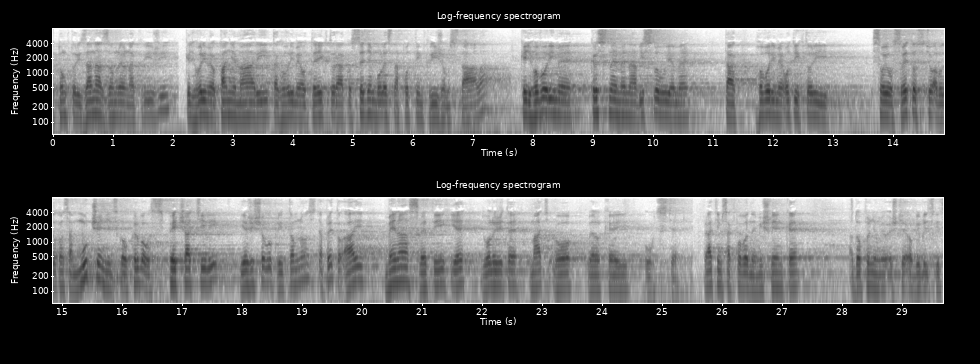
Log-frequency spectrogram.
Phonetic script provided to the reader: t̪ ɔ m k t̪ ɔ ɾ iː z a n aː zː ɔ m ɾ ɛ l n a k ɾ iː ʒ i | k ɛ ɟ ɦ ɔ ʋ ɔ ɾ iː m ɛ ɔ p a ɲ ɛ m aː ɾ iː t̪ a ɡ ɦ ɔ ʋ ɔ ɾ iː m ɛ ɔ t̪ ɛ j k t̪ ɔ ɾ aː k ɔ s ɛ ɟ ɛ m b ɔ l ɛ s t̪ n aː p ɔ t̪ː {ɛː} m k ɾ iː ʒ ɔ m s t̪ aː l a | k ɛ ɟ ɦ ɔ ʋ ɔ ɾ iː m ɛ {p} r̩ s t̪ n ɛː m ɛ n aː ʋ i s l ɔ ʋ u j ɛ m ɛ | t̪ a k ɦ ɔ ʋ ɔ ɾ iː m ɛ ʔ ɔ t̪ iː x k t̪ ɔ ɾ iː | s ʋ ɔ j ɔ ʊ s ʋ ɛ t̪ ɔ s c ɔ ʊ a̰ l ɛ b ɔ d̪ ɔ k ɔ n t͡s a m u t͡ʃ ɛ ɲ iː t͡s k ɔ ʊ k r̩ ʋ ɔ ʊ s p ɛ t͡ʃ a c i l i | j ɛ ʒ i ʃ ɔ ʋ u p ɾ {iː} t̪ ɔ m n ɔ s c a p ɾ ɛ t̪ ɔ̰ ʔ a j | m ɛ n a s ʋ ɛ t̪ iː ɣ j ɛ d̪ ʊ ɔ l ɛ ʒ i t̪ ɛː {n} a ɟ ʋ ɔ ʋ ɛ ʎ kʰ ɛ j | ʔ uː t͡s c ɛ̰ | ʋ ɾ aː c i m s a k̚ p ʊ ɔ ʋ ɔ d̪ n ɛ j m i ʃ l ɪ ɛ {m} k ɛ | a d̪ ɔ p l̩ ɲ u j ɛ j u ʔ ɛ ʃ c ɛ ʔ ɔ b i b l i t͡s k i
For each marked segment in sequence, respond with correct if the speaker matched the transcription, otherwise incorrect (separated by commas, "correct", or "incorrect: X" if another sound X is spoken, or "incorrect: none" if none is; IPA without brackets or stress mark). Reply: incorrect: iː, incorrect: k, correct, incorrect: m, incorrect: ŋ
